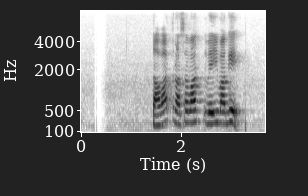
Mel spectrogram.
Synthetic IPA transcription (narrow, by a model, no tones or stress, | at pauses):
t̪aʋat̪ɾasəʋat̪ʋeiʋaɡe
